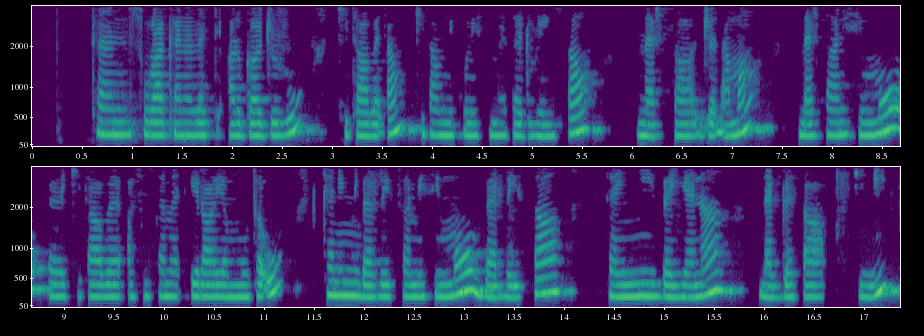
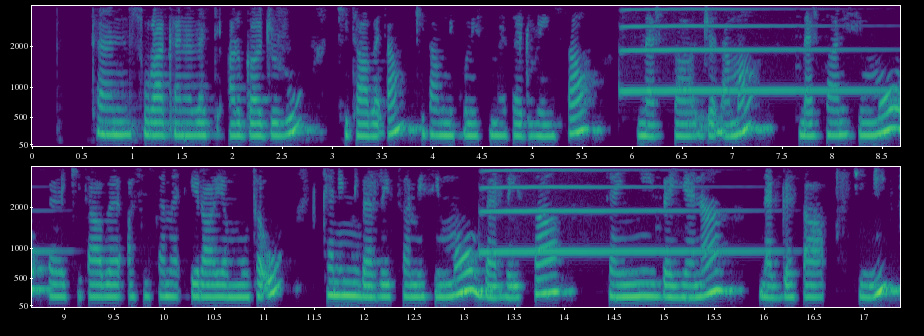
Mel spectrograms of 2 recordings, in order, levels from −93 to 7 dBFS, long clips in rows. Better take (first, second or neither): first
